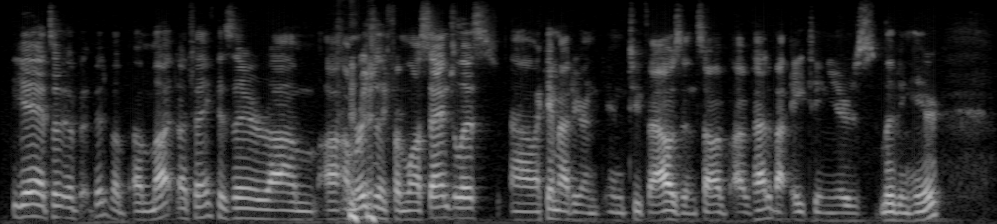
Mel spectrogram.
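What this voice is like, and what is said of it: American accent with slight Australian. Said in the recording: “not sure if my accent is coming through or not, if it's American or Australian ... you've taken on a little bit of the Australian, I would say. Yeah, but it's kind of in between.”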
